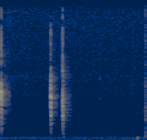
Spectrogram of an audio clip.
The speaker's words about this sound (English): I'm going to now use the sound feature on the Dice by Peacock app and roll.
